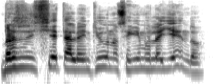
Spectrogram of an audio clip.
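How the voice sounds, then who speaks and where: A pastor delivers an emphatic sermon in a fairly high voice for a man. He rises to loud exclamations, then drops to hushed, intimate asides. The sound is close and dry. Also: fairly even intonation, fairly quick, clean tone, no room sound. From Mexico. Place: church.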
